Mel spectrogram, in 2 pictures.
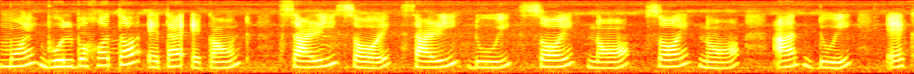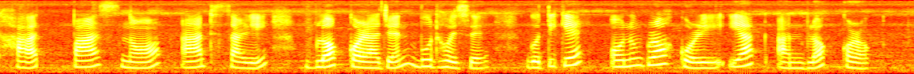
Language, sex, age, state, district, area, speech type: Assamese, female, 18-30, Assam, Sonitpur, rural, read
